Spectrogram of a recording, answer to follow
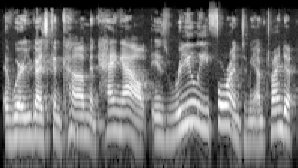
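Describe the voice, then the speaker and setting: Speaking at a normal speed in a fairly low, expressive voice, this spacecraft engineer addresses a public audience as a guest speaker. Born in India and connected to the United States and Malaysia, she tells personal stories with conversational enthusiasm and emphasis in an informal lecture.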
